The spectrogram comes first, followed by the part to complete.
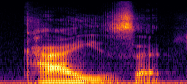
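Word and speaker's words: Καῖσαρ: olhar aqui nós temos o capa o alfa e ota Sigma o alfa e o hall né que vai dar a pronúncia de kaisa né ou seja o César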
